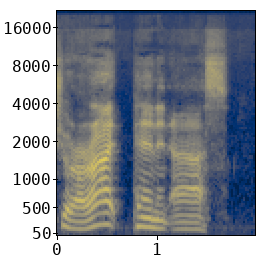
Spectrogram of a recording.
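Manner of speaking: put-on northern man's voice and accent. Recalling a man on the set of Hook, the speaker uses a northern man's voice. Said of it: "He said it like that as well. Like a northern man".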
